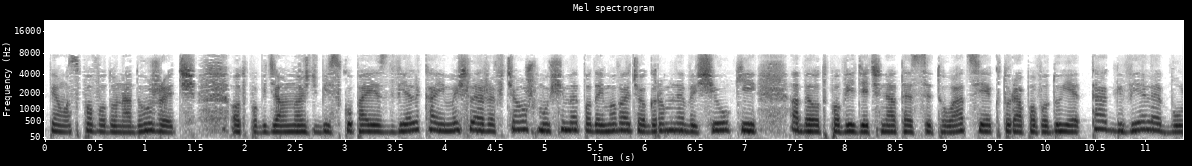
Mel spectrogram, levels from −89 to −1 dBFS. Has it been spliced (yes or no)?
no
